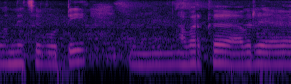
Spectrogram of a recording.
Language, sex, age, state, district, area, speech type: Malayalam, female, 45-60, Kerala, Idukki, rural, spontaneous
